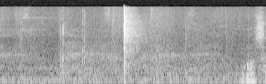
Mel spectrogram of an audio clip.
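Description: A cap snapped onto a water-sample test tube: one sharp, short click about a second in, over quiet room noise.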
